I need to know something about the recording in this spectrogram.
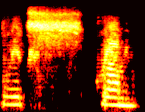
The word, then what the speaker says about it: Deutschland: Gitu ya, Deutschland, Deutschland. Nah, ini kan jangan baca Deutsch, tapi Deutschland, Deutsch, EU ya sama OI dibacanya Deutschland.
